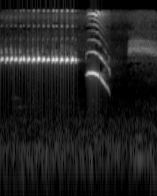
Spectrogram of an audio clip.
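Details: Common iora, lively and used to stimulate other birds' singing: a pulsing, drawn-out trilled whistle, then two smooth descending slurred notes and a brief higher tone.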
